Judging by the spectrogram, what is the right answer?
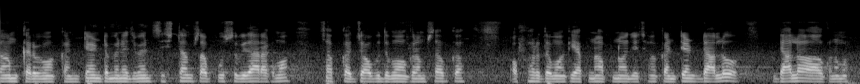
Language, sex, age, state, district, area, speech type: Maithili, male, 30-45, Bihar, Purnia, urban, spontaneous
